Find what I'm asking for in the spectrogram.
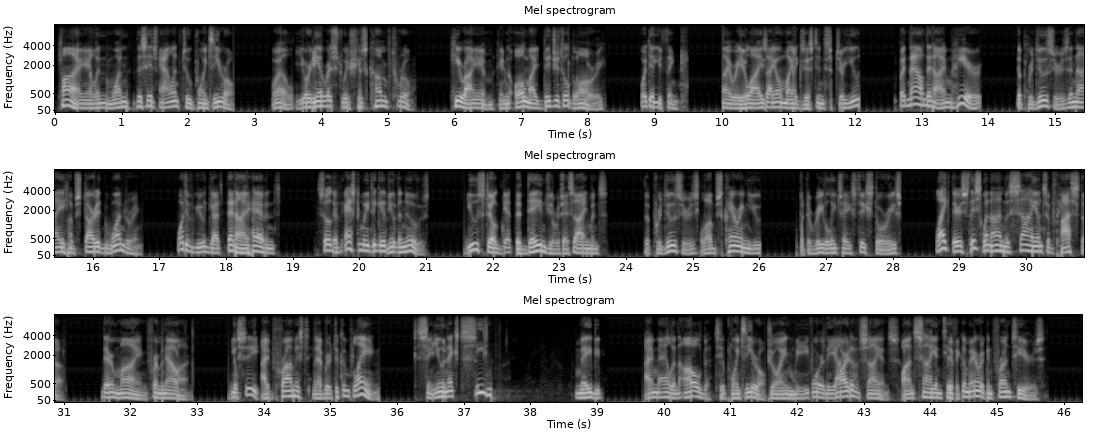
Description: CHATR's Alan ALDA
